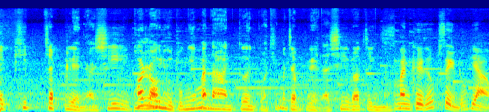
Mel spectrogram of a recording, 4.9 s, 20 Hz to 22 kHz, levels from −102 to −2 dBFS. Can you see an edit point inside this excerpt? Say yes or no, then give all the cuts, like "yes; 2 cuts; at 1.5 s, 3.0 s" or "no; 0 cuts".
yes; 2 cuts; at 1.3 s, 3.9 s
